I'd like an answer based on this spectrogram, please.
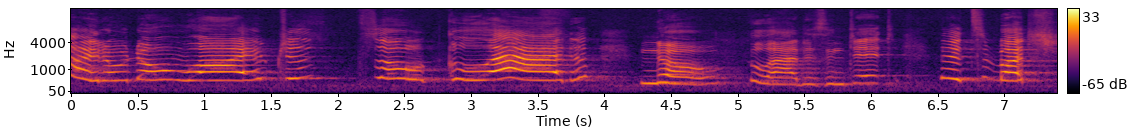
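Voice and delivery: words spoken through tears with audible crying. Answering an adult who asks why she is crying: crying while talking. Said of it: "why are you crying?".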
